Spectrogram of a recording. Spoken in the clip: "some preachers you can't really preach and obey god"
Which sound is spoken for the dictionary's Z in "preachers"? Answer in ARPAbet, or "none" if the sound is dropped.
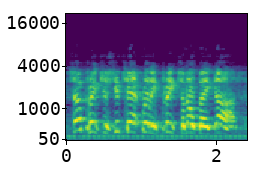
Z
